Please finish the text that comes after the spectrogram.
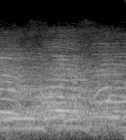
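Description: A wrestling crowd packed into an American Legion hall cheers and shouts in a steady, loud roar of many voices throughout the short moment, with no break or lull.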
